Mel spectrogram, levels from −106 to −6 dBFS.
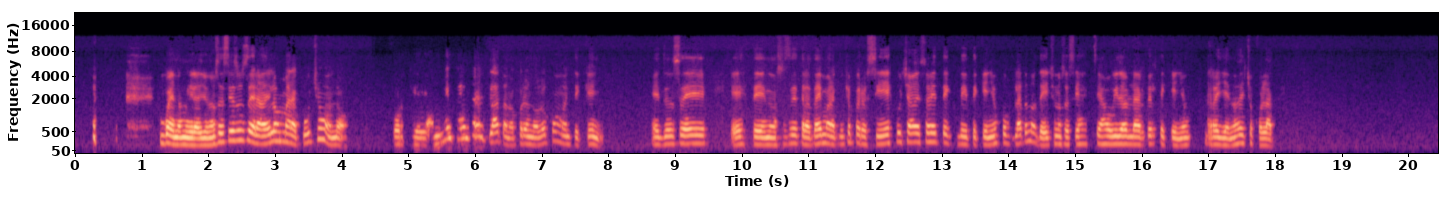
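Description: From 4.76 to 6.0 s the speech is suppressed in double talk: level dips by roughly 15 dB, the waveform visibly shrinking, likely because the echo canceller clamped down while both sides spoke. From 5.84 to 6.05 s the other side's voice leaks through, a faint trace some 30 dB under the speech, seen as weak spectrogram energy, likely from residual loudspeaker echo.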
